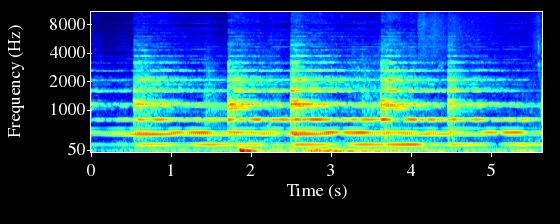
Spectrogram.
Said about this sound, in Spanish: Las campanas al amanecer. La UNESCO ha incluido el toque manual de campanas, no del botoncito, de las campanas de Utrera como patrimonio cultural y material de la humanidad.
